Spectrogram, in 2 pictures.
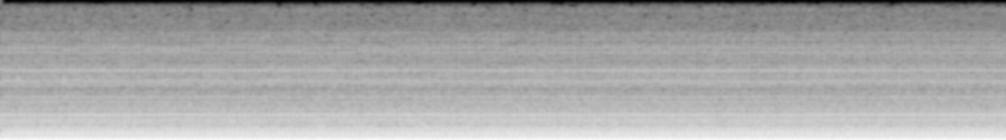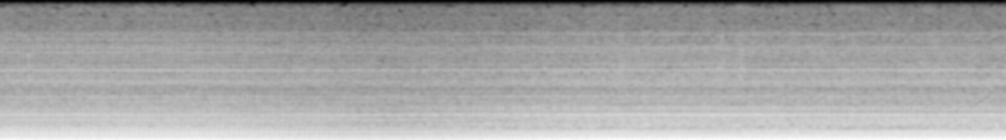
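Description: Steady electrical hum with several fixed tones from a hot air rework station running, blowing low-pressure hot air over a laptop GPU during a preheat stage of a BGA reflow.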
